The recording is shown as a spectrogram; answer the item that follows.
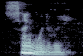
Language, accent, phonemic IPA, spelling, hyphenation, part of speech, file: English, Southern England, /ˈsæŋɡwɪnəɹi/, sanguinary, san‧gui‧nar‧y, adjective / noun, LL-Q1860 (eng)-sanguinary.wav
- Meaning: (adjective) 1. Involving bloodshed 2. Eager to shed blood; bloodthirsty 3. Consisting of, covered with, or similar in appearance to blood; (noun) A bloodthirsty person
